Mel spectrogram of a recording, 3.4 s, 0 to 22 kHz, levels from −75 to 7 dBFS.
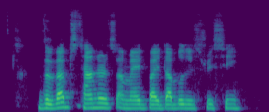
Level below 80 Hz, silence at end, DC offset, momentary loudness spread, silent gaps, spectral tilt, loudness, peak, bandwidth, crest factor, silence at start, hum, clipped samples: -64 dBFS; 0.35 s; under 0.1%; 12 LU; none; -6 dB/octave; -21 LUFS; -2 dBFS; 15 kHz; 18 dB; 0.5 s; none; under 0.1%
